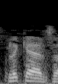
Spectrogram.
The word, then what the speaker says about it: Blicavs: It's Blitzars? – Blicavs, I think, is the way that I've uh, heard it pronounced, yeah. Because yes. before the game, uh, Nicole Seekamp said Blitzavs.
